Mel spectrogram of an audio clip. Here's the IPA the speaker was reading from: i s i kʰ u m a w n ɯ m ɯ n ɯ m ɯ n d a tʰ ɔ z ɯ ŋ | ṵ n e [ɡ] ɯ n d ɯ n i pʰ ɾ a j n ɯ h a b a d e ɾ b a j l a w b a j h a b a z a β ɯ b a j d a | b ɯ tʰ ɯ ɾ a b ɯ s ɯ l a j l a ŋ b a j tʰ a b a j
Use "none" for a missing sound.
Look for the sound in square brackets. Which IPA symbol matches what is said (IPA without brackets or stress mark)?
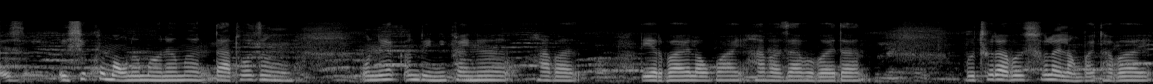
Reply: k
